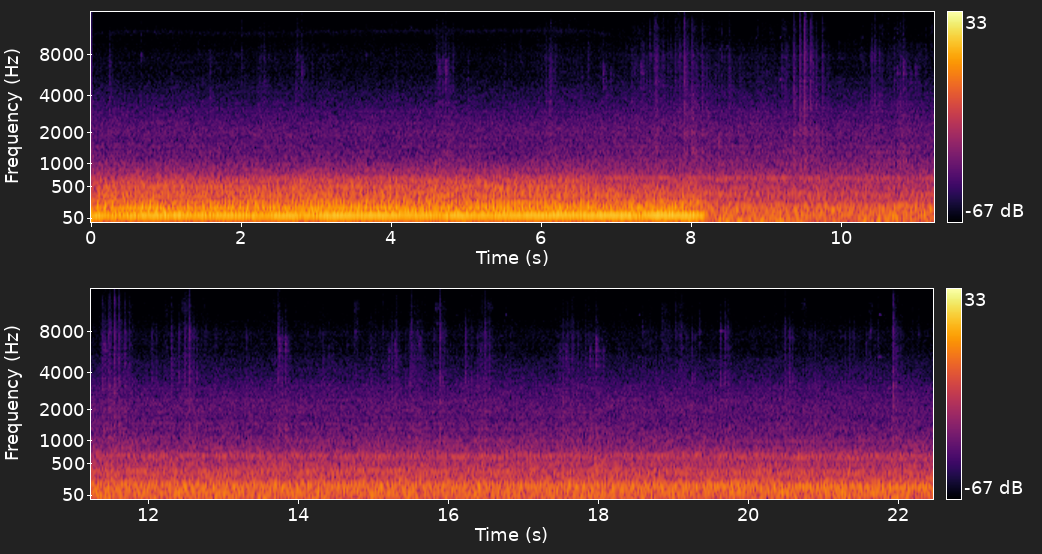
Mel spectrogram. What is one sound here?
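A truck's diesel engine drones under load from inside the cab while cruising, then eases off.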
